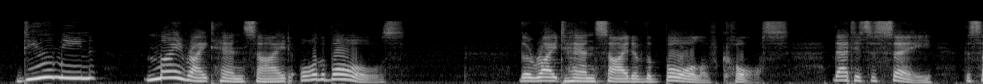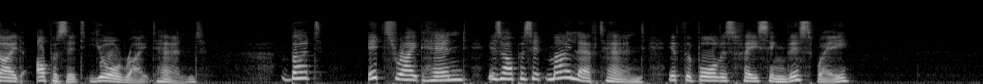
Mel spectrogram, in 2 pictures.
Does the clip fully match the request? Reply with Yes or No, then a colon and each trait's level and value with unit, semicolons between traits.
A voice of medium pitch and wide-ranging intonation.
Yes: medium, 160 Hz; wide, 8.3 semitones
